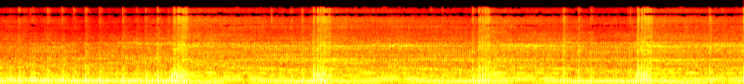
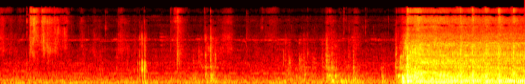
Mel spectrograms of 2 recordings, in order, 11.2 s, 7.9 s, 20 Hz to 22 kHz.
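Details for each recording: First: 2007 Yamaha RX King two-stroke motorcycle, unused about 2–4 years, started after refilling fuel and a few kicks, previously repaired; steady even idle with low buzzy beat and short throttle blips, runs cleanly; clutch stuck and not working, to be repaired. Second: Yamaha RX King 2007 two-stroke, not started for 2 years, clutch suspected stuck and not yet adjusted: a few quiet taps and rattles, then it catches and runs loud and rough.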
